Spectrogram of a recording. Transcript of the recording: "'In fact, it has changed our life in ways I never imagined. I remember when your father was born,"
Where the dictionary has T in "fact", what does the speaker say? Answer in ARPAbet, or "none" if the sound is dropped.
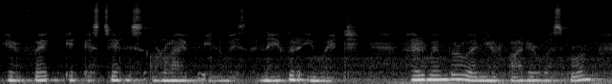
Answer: T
